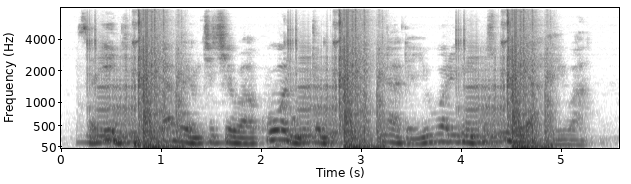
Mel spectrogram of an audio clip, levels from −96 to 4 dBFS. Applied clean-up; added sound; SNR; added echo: none; Slam; 0 dB; reverberation time 0.1 s.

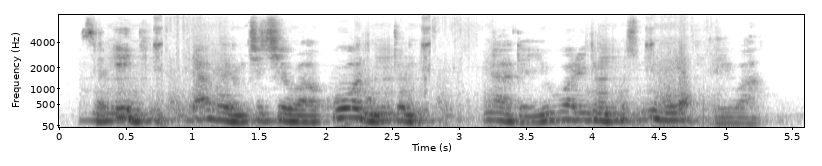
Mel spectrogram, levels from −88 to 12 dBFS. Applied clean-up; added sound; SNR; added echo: neural separator model SepFormer DNS4.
